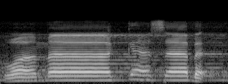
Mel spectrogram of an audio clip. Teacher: بار پر قلقلہ ہے اینڈ پر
